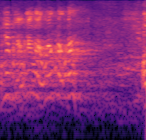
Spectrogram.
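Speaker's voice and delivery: high, laughing blah-blah babble; teen mocking the excited youth worker's chatter. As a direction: parody someone yammering on.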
